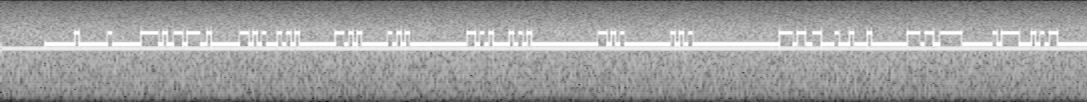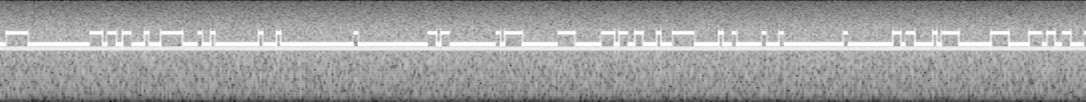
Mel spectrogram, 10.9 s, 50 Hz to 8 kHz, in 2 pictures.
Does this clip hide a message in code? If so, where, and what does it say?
Yes: RTTY (45.45 baud, 850 Hz shift) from 0.2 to 10.9 s, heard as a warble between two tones, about 2550 Hz centre, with a steady whistle near 1870 Hz. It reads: RYRYRYRY CQ TEST CT1LEO CT1LEO …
